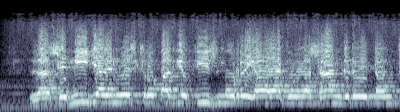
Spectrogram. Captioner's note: speaking Spanish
